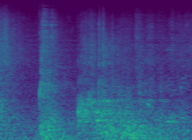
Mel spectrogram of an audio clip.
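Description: Bowling ball thudding onto the lane about half a second in as it is released, then rolling down the lane with a steady rumble.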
